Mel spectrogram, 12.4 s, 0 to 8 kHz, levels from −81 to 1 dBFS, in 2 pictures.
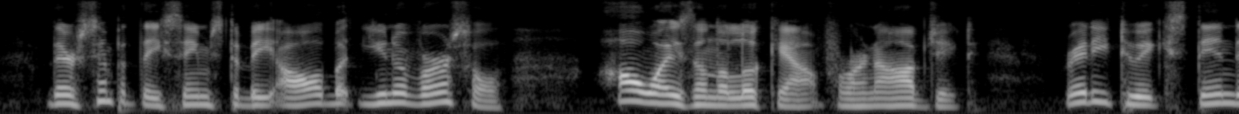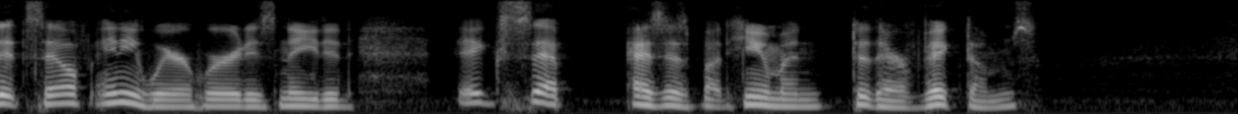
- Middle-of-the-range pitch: Yes, medium, 155 Hz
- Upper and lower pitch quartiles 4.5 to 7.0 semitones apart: Yes, wide, 5.5 semitones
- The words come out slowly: No, average, 160 wpm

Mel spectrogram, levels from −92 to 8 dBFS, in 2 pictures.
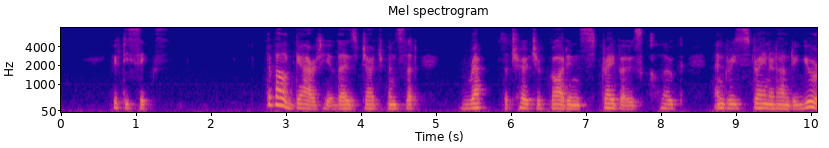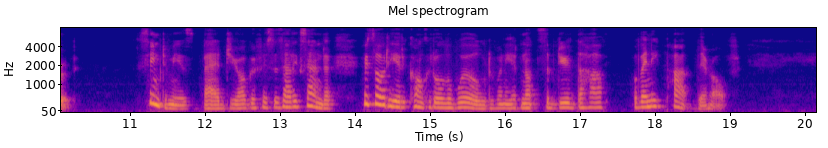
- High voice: No, medium, 150 Hz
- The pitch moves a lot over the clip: No, average, 3.7 semitones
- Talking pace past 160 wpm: No, average, 140 wpm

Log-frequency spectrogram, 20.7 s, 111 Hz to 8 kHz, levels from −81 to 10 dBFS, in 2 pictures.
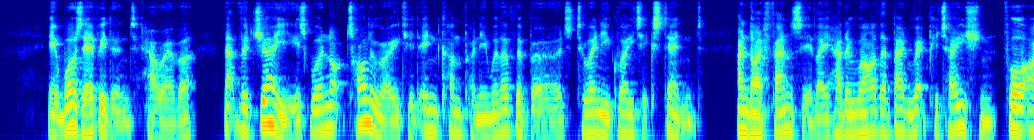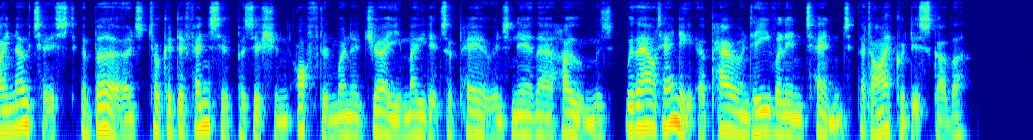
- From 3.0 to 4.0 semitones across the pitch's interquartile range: No, average, 4.9 semitones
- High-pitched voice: No, low, 125 Hz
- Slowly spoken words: No, average, 165 wpm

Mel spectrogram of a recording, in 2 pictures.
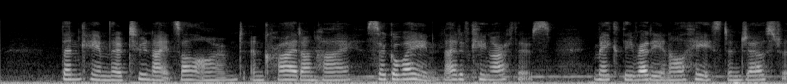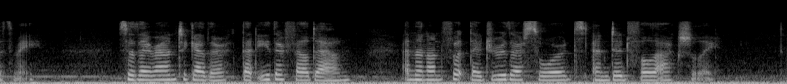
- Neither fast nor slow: Yes, average, 180 wpm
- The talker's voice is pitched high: Yes, high, 205 Hz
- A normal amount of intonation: No, narrow, 2.0 semitones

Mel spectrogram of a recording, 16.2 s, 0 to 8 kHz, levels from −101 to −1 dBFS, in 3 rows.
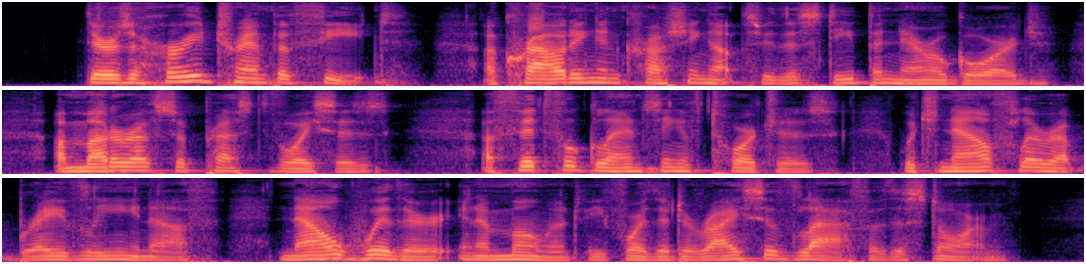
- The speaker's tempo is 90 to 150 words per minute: No, average, 170 wpm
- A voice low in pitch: Yes, low, 120 Hz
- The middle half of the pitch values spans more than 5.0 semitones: No, average, 3.5 semitones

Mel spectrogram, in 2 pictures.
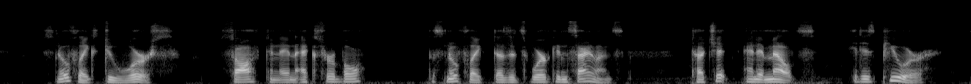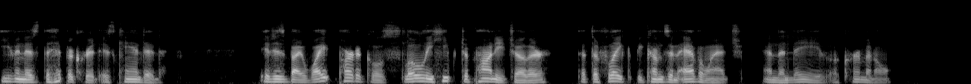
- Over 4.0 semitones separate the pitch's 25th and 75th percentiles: No, average, 3.7 semitones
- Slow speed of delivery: No, average, 150 wpm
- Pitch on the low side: Yes, low, 115 Hz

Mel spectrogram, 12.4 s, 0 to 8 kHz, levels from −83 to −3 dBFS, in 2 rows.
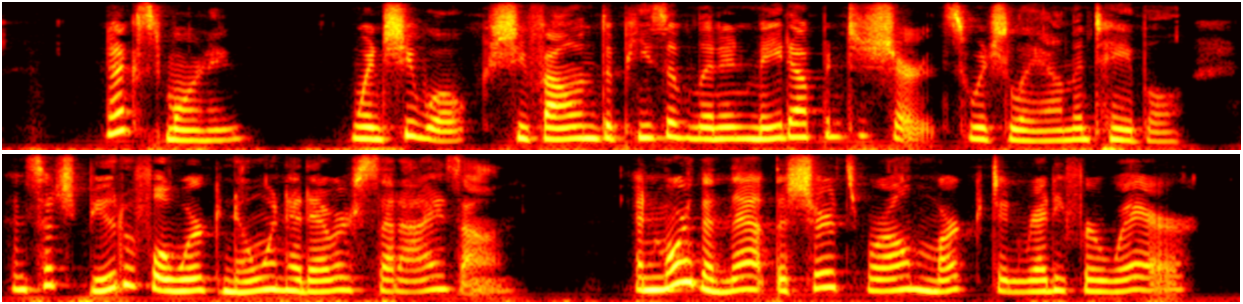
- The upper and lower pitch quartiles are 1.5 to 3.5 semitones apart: Yes, narrow, 2.6 semitones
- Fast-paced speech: Yes, fast, 210 wpm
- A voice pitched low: No, high, 235 Hz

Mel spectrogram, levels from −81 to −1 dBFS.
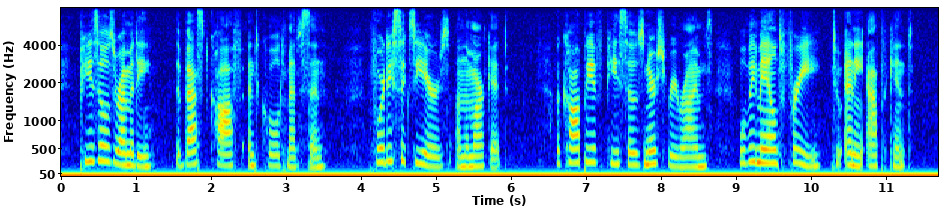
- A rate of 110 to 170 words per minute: Yes, slow, 135 wpm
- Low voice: No, high, 210 Hz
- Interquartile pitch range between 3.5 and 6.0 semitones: Yes, average, 5.1 semitones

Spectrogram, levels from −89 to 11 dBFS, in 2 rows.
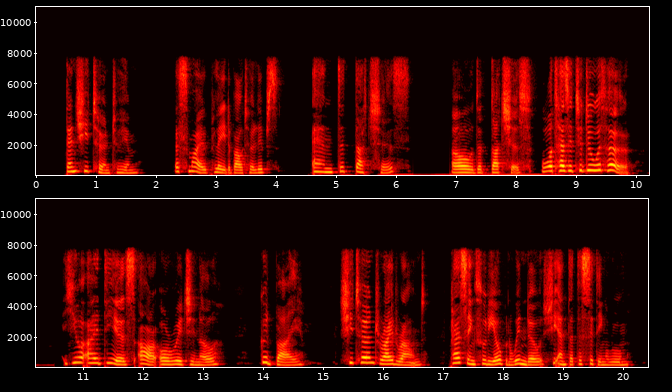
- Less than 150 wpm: Yes, average, 140 wpm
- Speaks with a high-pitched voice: Yes, high, 220 Hz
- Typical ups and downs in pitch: No, wide, 6.1 semitones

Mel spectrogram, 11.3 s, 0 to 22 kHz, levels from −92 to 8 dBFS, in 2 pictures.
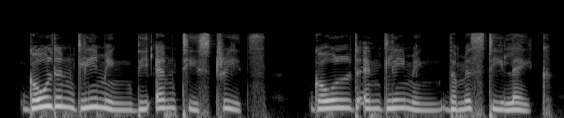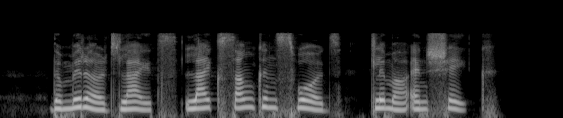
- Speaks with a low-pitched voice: No, high, 235 Hz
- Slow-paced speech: Yes, slow, 110 wpm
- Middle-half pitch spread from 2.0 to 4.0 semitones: Yes, average, 3.5 semitones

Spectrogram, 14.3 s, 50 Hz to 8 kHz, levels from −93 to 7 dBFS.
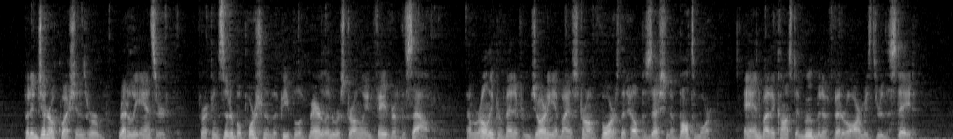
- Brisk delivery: Yes, fast, 210 wpm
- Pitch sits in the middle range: No, low, 115 Hz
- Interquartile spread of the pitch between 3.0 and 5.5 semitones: No, narrow, 2.6 semitones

